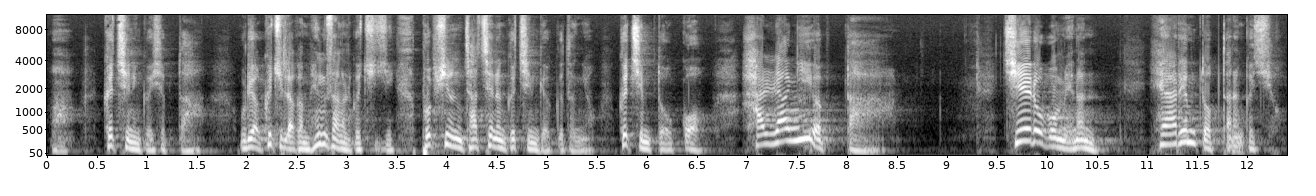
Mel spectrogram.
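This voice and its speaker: A man's voice: medium pitch, sing-song, moderate pace, gravelly. A man, a Buddhist monk, gives an explanatory dharma talk on scripture, posing questions and answering them. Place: large reverberant hall. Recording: long hall reverb.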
